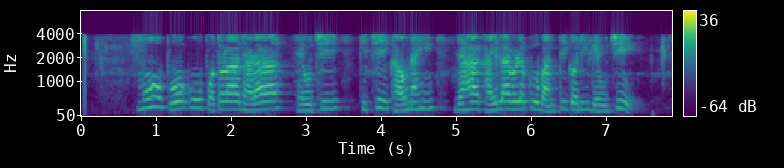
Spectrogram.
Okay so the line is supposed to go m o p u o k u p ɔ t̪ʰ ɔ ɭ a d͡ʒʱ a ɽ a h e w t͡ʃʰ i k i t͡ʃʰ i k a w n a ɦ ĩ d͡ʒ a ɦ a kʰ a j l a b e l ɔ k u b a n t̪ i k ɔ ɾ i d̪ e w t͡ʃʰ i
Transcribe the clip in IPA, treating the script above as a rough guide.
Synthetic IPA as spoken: m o p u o k u p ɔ t̪ ɔ ɭ a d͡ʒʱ a ɽ a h e w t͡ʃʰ i k i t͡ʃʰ i kʰ a w n a ɦ ĩ d͡ʒ a ɦ a kʰ a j l a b e ɭ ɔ k u b a n t̪ i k ɔ ɾ i d̪ e w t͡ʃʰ i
